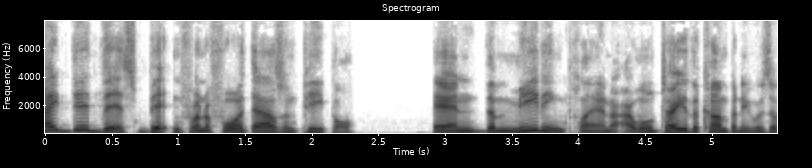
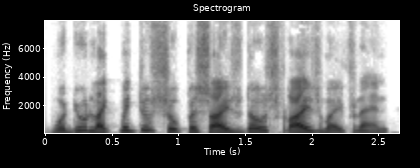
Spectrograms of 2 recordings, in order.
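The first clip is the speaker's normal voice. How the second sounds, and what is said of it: Impression of an Indian accent. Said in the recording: “That's the way he sounded ... making fun of people from India ... it was an impression”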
